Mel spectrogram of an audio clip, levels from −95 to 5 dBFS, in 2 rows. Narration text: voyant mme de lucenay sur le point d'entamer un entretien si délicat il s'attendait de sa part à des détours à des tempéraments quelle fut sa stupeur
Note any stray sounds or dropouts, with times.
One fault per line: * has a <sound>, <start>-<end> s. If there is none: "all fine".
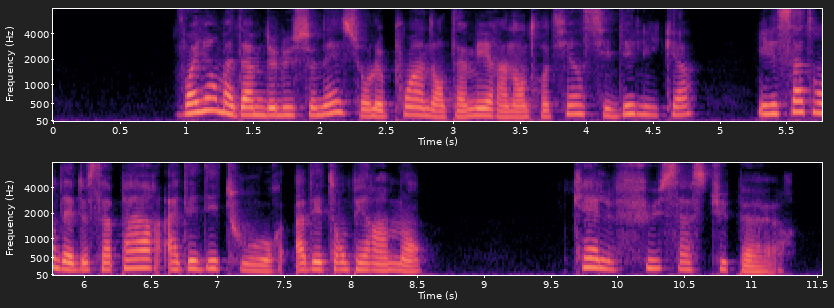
all fine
